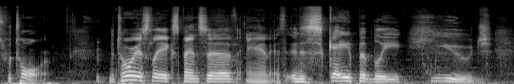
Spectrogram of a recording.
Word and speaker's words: SWTOR: We go back even further in Star Wars history with our number 4 pick, Star Wars The Old Republic, pronounced SWTOR.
